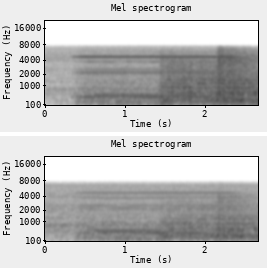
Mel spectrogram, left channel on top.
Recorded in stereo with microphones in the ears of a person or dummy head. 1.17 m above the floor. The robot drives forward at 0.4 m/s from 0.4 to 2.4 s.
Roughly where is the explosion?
Left.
